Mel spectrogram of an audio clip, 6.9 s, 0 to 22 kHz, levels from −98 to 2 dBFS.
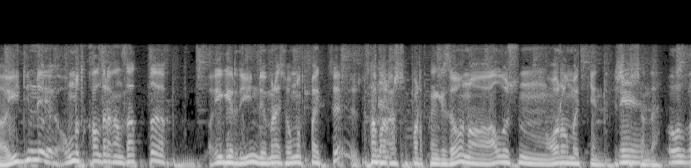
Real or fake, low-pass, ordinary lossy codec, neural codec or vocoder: real; 7.2 kHz; none; none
